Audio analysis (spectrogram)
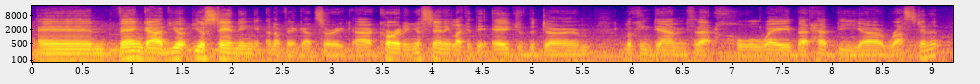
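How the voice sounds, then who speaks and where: A man's voice: low voice, steady tone, moderate pace, few pauses. A man acting as game master, casually narrating a tabletop game. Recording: clear background noise.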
